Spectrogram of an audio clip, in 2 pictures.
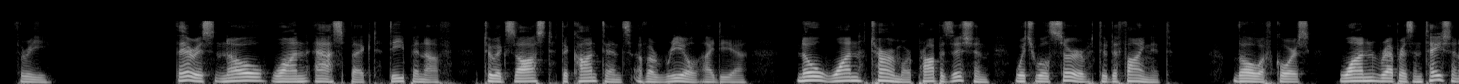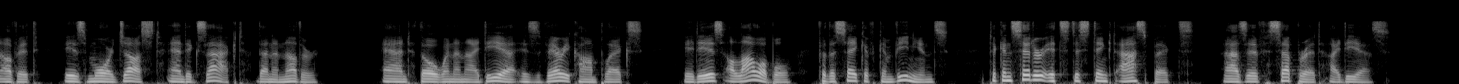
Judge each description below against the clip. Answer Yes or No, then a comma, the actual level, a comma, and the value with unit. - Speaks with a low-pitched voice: Yes, low, 130 Hz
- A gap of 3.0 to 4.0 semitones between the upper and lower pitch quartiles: No, average, 4.5 semitones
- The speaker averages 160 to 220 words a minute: No, slow, 135 wpm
